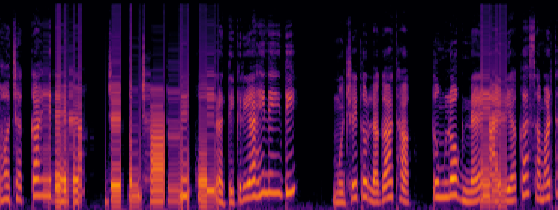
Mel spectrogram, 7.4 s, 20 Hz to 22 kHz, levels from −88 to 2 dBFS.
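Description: Audio likely arrived too seldom, so a 10 ms buffer was replayed in place of most of the real signal. The result is robotic sound from repeated short buffers, a rigid metallic 100 Hz buzz, from 0.58 to 2.91 s before "ही नहीं दी मुझे" and from 6.39 to 6.74 s after "लगा था तुम लोग".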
